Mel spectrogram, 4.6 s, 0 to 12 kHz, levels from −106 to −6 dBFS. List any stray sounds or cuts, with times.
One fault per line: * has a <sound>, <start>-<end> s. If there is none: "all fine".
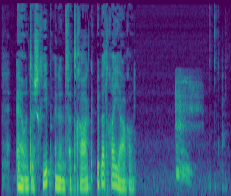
* has a throat clearing, 3.5-4.1 s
